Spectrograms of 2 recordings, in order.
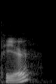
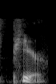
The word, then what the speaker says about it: Pierre: It's not Pierre? – It's Pierre. – Oh. – From what I hear, you pronounce it Pierre.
